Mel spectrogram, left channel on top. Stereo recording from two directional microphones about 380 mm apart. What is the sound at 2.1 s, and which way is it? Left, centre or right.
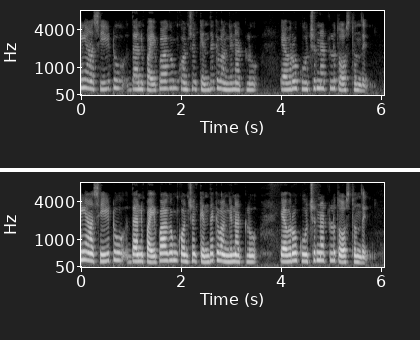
Speech, centre.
